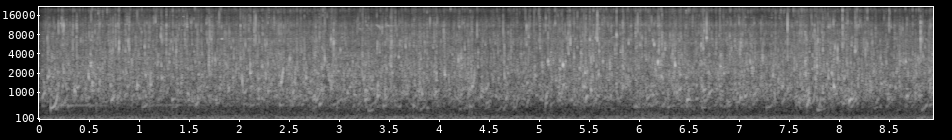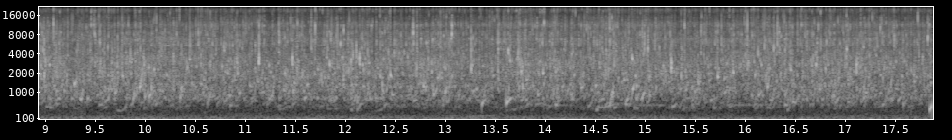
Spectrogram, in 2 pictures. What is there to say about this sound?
Soundscapes > Nature
r18 babbling brook
Field recording. Babbling brook in North Georgia, United States. Recorded April 7th, 2025, using iPhone 11, version 16.2, and Voice Memos application--no other microphones, mufflers, or modification or edits. Pure nature, pure sound.
babbling, brook, creek, flowing, gurgle, stream, trickle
